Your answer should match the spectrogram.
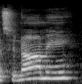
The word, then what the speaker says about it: tsunami: But there's the silent T on tsunami, and there you go.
